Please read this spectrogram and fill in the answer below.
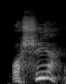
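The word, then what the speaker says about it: הושע: le gritaban oshi na Cómo se dice el nombre de oseas en hebreo oshia entonces oshia oseas y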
